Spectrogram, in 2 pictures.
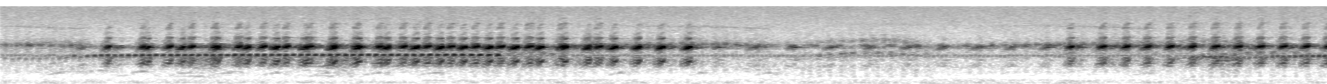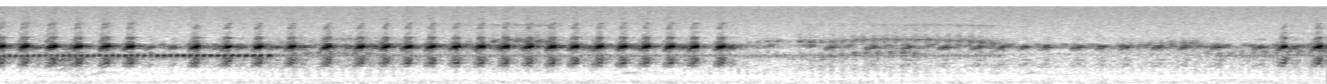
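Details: Several tree frogs calling from a pond by night, mid-April, North-East Italy, in long runs of harsh quick-fire pulses that rise and fade, while mole crickets keep up a continuous trill.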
